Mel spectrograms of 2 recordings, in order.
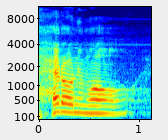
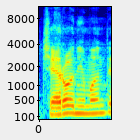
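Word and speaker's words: Jerónimo: 그리고 그 임천택 씨의 맏아들이 임은조라고 그 나라 말로는 헤로니모 임, 제로니모인데 아마 발음을 스페니시식으로 해서 헤로니모 임이라고 하는 사람인데 이 사람이 한국 사람으로는 최초로 쿠바의 대학에 입학을 해요.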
